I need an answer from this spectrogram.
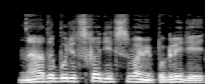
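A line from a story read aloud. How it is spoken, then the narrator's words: Plain. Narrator (Russian): сказал Джордж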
